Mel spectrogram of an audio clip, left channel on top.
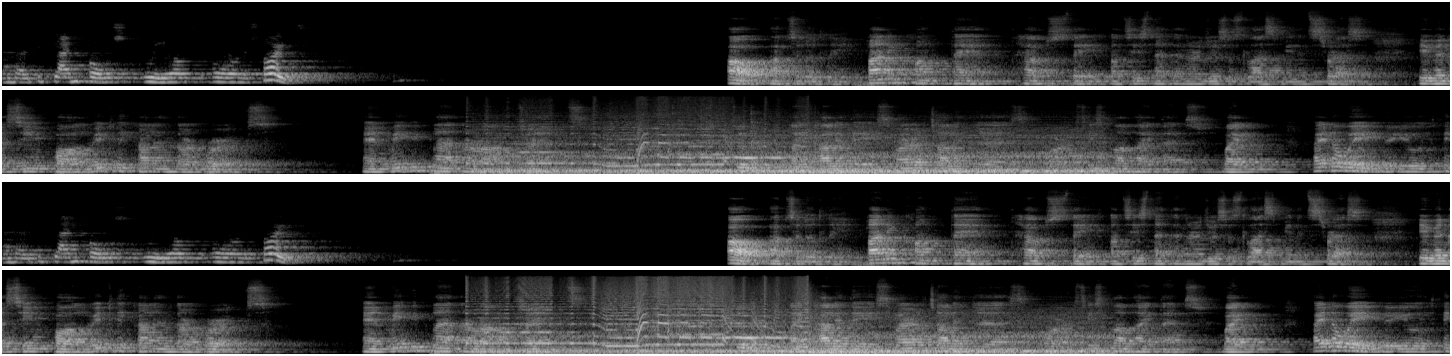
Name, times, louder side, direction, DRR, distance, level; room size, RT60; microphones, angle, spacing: voice 1, 0.0-2.9, left 3 dB, 55° left, 9 dB, 0.6 m, -28 dB
voice 2, 7.2-17.1 18.1-20.3 21.8-27.0 27.3-28.9, right 2 dB, 75° right, -3 dB, 3.0 m, -27 dB
sound 1, 19.1-24.8, right 4 dB, 40° right, 0.4 m, -26 dB
sound 2, 19.2-25.5, left 1 dB, 20° left, 3.4 m, -25 dB
11.0 x 5.6 x 8.6 m, 1.5 s
head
